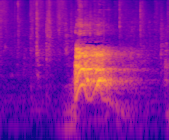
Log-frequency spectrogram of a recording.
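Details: Great Dane at home greeting visiting dog friends, Max having a loud chat with guest dog Gator: one drawn-out, harmonic, wavering bark-howl lasting about a second, rising then easing off, in a quiet room.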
